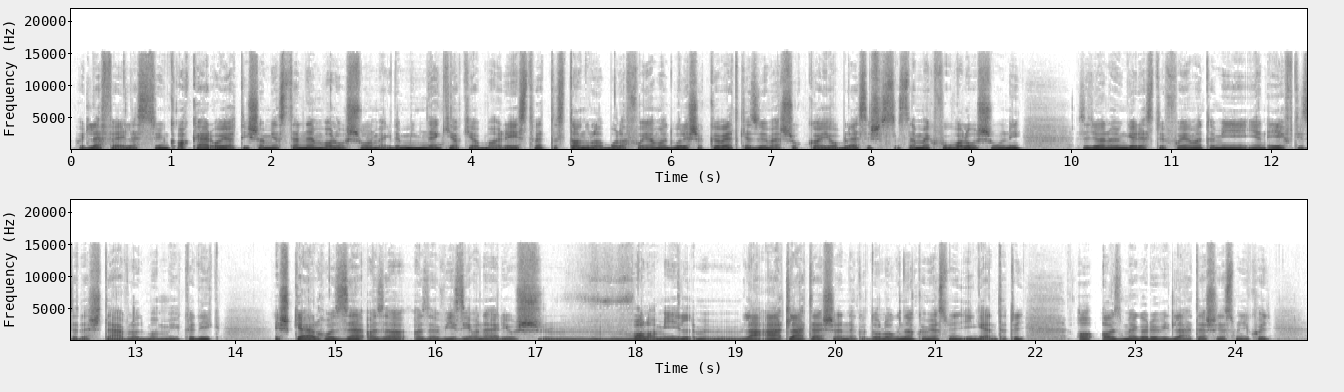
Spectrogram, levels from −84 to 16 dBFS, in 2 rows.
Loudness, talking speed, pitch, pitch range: -20 LUFS, 175 wpm, 85 Hz, 80-90 Hz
